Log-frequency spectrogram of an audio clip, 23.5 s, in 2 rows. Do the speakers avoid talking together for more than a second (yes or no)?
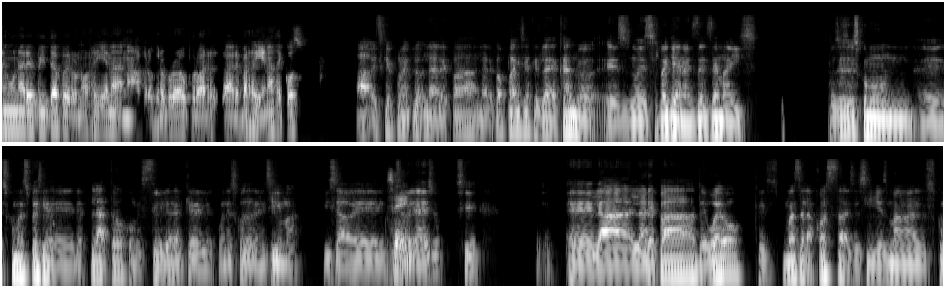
yes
